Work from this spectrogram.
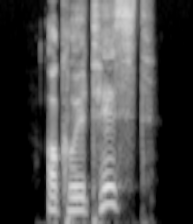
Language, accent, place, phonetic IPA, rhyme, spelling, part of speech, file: German, Germany, Berlin, [ˌɔkʊlˈtɪst], -ɪst, Okkultist, noun, De-Okkultist.ogg
- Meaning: occultist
